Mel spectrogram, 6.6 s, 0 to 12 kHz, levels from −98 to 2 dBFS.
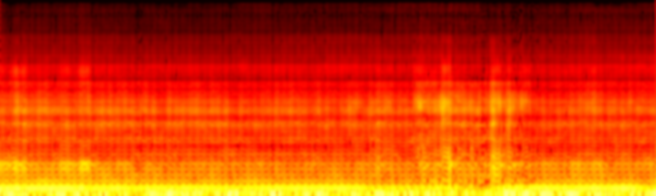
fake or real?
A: fake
